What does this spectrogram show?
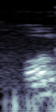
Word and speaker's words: ओम: वो ओम का जो उच्चारण है ना, अ, उ और म, इसी से ही नाद योग बनाया गया है।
